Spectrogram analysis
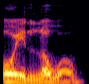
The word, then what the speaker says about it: Oyelowo: This is a new film starring Kaylee Cuoco, and we just mentioned his name, but David, let me pronounce this right, David Oyelowo, known best for, to me, he's Martin Luther King.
